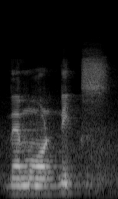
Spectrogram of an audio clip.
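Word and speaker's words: mnemonics: by symbolic codes called nemonics. Memonics. So here M is silent pneummonics to improve their understanding.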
